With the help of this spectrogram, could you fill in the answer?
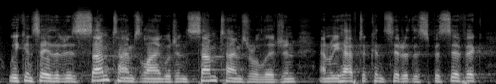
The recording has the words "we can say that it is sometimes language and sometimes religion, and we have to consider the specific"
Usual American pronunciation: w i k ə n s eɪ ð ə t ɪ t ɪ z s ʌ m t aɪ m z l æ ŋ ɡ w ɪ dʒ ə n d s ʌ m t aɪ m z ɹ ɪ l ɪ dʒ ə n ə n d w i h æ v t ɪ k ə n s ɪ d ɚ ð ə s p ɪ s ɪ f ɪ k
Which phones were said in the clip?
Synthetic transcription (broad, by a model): w i k ə n s eɪ ð ə t ɪ t ɪ z s ʌ m t aɪ m z l æ ŋ ɡ w ɪ dʒ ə n s ʌ m t aɪ m z ɹ ɪ l ɪ dʒ ə n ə n w i h æ f t ɪ k ə n s ɪ d ɚ ð ə s p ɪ s ɪ f ɪ k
